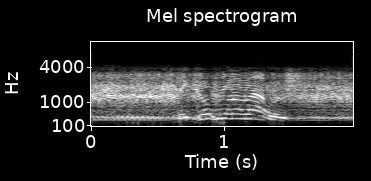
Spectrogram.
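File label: aircraft destroyed mood low, speech English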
